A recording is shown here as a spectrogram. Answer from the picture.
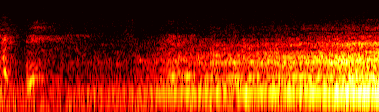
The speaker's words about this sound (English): Hey, look at those cars whiz by.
